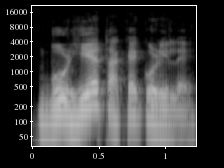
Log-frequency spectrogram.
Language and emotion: Assamese, neutral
